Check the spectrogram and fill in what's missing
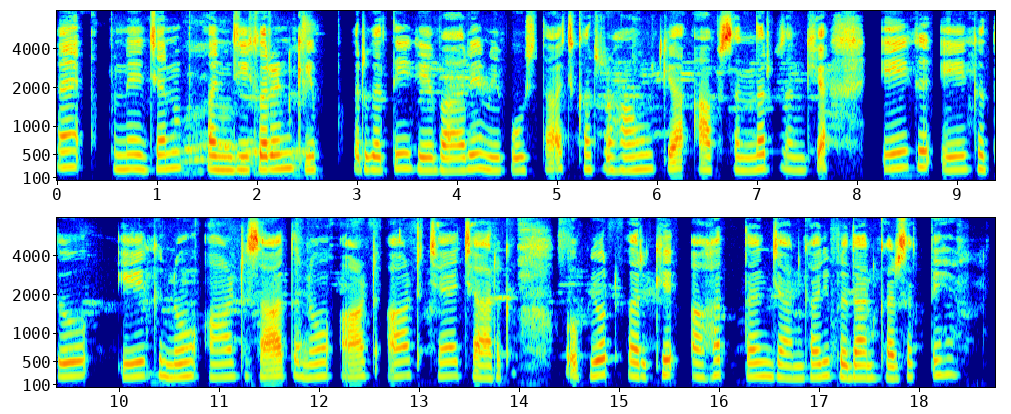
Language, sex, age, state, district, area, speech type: Hindi, female, 18-30, Madhya Pradesh, Narsinghpur, rural, read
